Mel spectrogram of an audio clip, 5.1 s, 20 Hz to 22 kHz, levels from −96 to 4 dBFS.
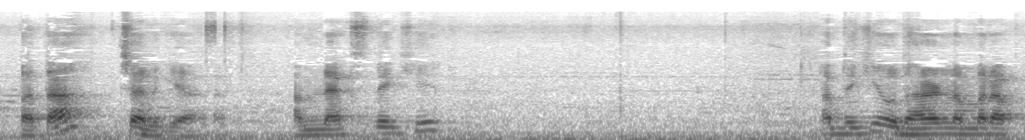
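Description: The audio has two kinds of fault. Repeated frames at 1.03–1.12 s replay a block of about 93 ms once, so the sound stutters and runs 93 ms longer; the waveform shows the same stretch twice. Chunks out of order at 2.2–2.28 s and 3.84–4.0 s come from 40 ms chunks arriving late, by one and then three chunks, giving brief jumbled moments; a spectrogram shows abrupt vertical breaks where the chunks join.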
